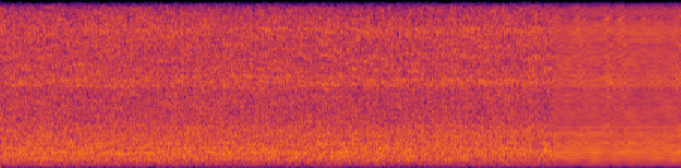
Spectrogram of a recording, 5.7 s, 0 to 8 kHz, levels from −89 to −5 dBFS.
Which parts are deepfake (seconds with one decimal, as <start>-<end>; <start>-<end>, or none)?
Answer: 4.6-5.7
